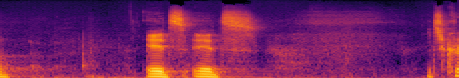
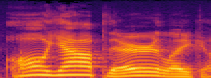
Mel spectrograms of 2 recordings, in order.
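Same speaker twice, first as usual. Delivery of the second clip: high-pitched attempt at a Welsh accent; bad Welsh accent; 8 semitones higher than usual. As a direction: have a clumsy go at Welsh, pitched up. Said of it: "I can't do a Welsh accent".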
